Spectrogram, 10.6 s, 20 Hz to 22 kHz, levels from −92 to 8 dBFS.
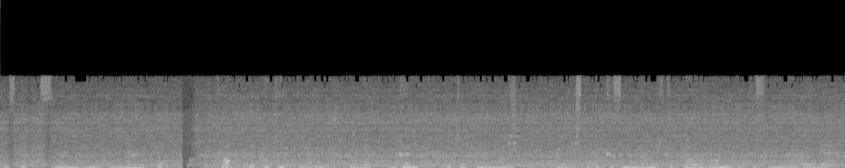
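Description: Throughout the whole clip, the other side's voice leaks through. A second voice sits at roughly the main talker's level. It likely comes from a loudspeaker whose sound the echo canceller failed to remove from the microphone signal.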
